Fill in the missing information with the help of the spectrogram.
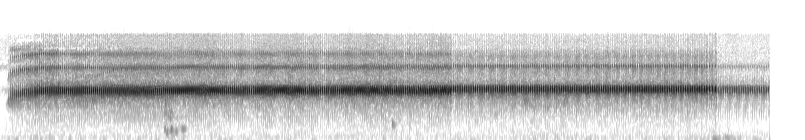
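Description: Male American toad giving its long, steady, high musical trill, the breeding call. It drops in loudness about seven seconds in and stops shortly after.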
